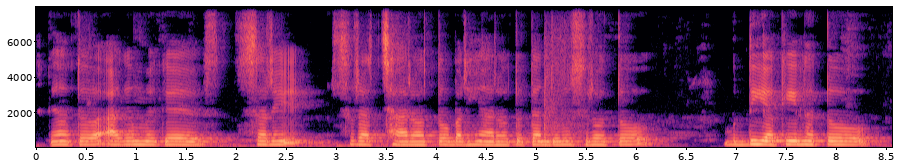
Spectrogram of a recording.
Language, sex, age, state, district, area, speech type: Maithili, female, 30-45, Bihar, Samastipur, rural, spontaneous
